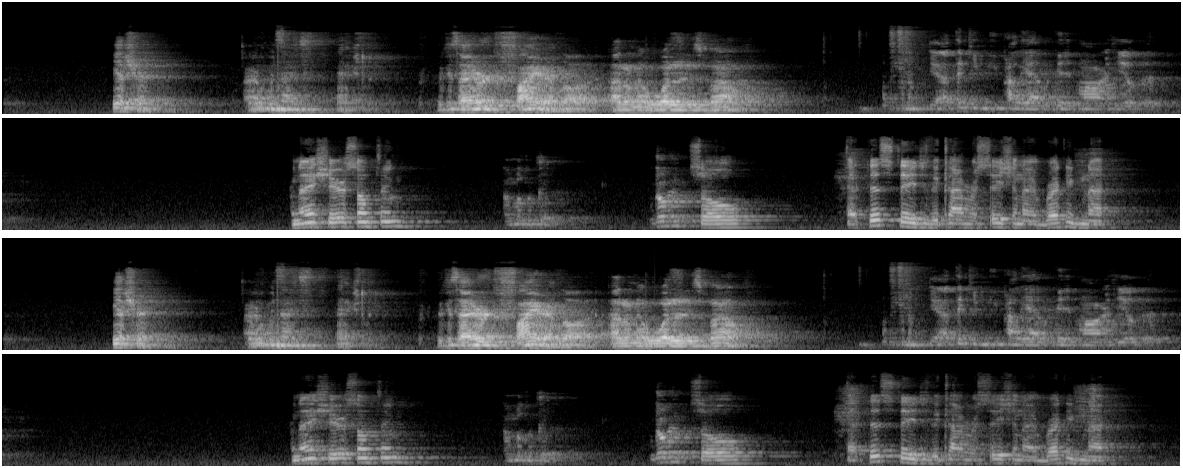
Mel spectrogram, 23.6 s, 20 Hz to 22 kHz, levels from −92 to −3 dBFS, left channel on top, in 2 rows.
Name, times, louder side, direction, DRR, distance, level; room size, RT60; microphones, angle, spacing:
voice 1, 1.1-1.5 2.5-3.7 4.3-7.4 20.2-20.3, right 1 dB, 50° right, -2 dB, 1.3 m, -28 dB
voice 2, 2.4-2.9 8.8-11.5 16.8-17.2 18.3-18.6, equal, 15° left, -5 dB, 3.0 m, -40 dB
voice 3, 14.7-15.8 18.7-19.2 20.2-22.8, left 4 dB, 60° left, 5 dB, 0.6 m, -33 dB
25.0 x 12.0 x 2.4 m, 1.4 s
head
